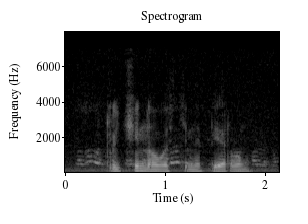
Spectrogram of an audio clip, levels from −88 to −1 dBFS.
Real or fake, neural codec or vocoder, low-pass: fake; vocoder, 24 kHz, 100 mel bands, Vocos; 7.2 kHz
